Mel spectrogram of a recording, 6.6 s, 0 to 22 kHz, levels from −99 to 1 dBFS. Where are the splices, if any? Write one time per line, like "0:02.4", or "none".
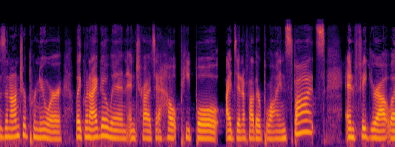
none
